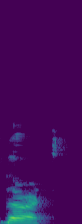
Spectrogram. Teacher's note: Entonces, aquí lo que tenemos que notar que el núcleo de la sílaba está compuesta, es una sola sílaba, pero el núcleo está compuesto por una R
